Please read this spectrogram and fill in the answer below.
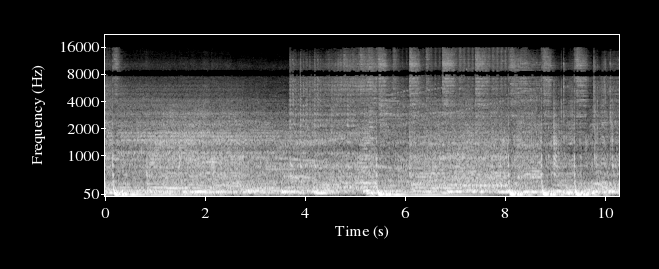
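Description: Electronic dance music with heavy bass, played loud over a venue's sound system during a live set. The deep bass drops out briefly about eight seconds in, then returns.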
